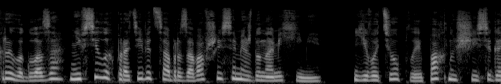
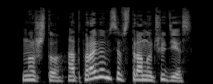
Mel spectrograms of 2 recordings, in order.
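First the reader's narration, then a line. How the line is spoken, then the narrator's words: Amused snort. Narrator (Russian): хмыкнул Ярослав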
